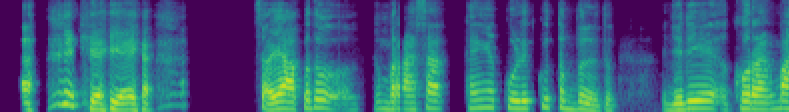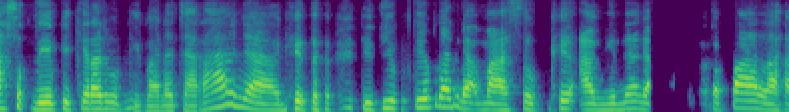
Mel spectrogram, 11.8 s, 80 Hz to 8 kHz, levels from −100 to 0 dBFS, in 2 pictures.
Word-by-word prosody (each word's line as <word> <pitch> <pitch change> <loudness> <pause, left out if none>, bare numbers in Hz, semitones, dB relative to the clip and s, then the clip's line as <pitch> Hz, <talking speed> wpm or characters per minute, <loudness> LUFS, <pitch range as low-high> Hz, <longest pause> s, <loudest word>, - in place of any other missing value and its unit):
Ah, 170 -2 +2 0.4
iya 185 - +5
iya 165 - +7
iya. 175 - +1 0.8
Soalnya 190 - +7
aku 205 - -3
tuh 210 - +4 0.5
merasa 180 +1 0 0.3
kayaknya 215 +2 -4
kulitku 200 +2 +2
tebel 180 -5 -1
tuh, 145 - -8 0.4
jadi 170 +5 +5 0.3
kurang 180 -3 +4
masuk 190 0 0
di - - +4
pikiran 180 +1 0 0.2
gimana 130 +1 -5
caranya, 220 - -2 0.3
gitu. 195 -3 0 0.4
Ditiup-tiup 200 +5 -3
kan 235 - +4
enggak 155 - -1
masuk, 155 +2 -2
ke - - -5 0.2
anginnya 160 +3 -4
enggak 180 - -4 0.4
kepala. 195 - +1
185 Hz, 140 wpm, -19 LUFS, 165-200 Hz, 0.8 s, iya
